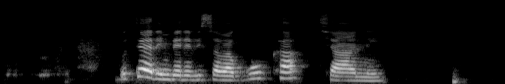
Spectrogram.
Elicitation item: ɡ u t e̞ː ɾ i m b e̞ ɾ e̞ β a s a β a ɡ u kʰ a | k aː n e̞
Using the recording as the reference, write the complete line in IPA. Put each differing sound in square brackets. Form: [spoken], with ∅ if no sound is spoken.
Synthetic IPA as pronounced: ɡ u t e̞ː ɾ i m b e̞ ɾ e̞ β [i] s a β a ɡ u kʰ a | [c] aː n e̞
